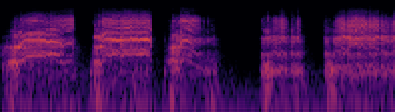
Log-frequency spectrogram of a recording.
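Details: Pig squealing loudly: five harsh, high-pitched squeal bursts, each roughly half a second long, separated by short gaps with faint breathy noise between.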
